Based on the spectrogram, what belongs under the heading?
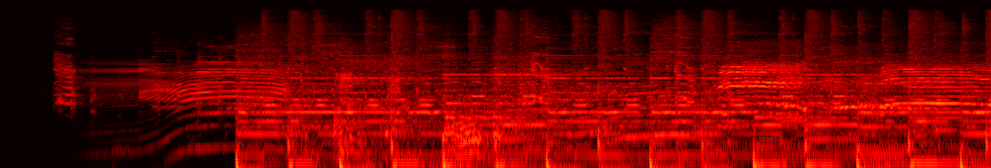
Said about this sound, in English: Ba, ba, says the sheep.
